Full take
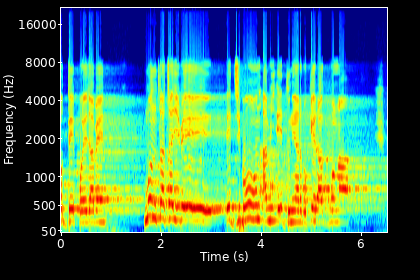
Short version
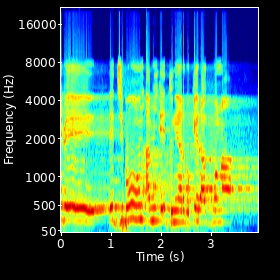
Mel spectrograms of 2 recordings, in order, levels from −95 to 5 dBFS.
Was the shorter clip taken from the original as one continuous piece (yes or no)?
yes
